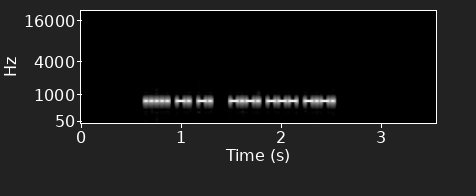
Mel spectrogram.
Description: Morse code, heard as a keyed tone, about 46 wpm, 690 Hz. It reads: 5NN COC
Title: Ontario QSO Party Exchange 45wpm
